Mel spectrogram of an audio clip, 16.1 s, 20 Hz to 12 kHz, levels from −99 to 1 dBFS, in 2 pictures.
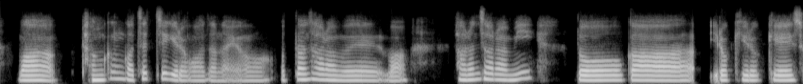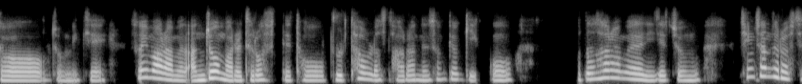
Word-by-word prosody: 막 190 -1 +4 0.2
당근과 205 +2 0
채찍이라고 195 -6 -2
하잖아요. 180 +1 -5
어떤 220 +4 0
사람은 185 -4 +1
막 200 - -3 0.5
다른 210 +1 +1
사람이 225 +3 0 0.4
네가 190 -1 +5
이렇게 195 +1 -1
이렇게 190 0 +1
해서 175 -2 +1
좀 180 -3 -7
이렇게 180 0 -7 0.2
소위 300 +1 -1
말하면 215 -10 +3
안 185 +2 +3
좋은 275 0 +5
말을 180 -3 +2
들었을 195 +2 -3
때 180 - -4
더 185 -2 -3
불타 200 +6 -2
올라서 205 -4 -1
잘하는 190 0 -3
성격이 220 -2 -6
있고 190 +3 -4 0.6
어떤 230 +3 -1
사람은 255 -7 +2
이제 185 +1 -1
좀 185 0 -4 0.4
칭찬 330 +1 -2
들었을 270 -8 0
195 Hz, 295 characters per minute, -22 LUFS, 185-220 Hz, 0.6 s, 네가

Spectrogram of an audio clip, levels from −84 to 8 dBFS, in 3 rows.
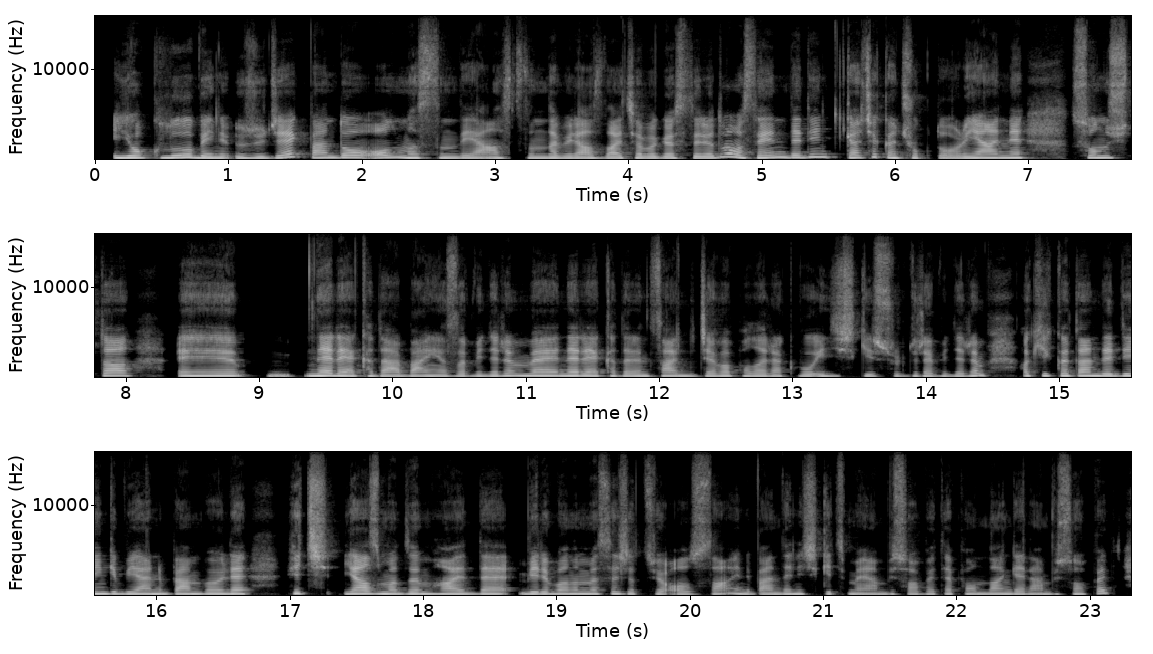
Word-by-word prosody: yokluğu 220 +3 +3
beni 185 -3 +2
üzecek. 185 - 0
Ben 245 +1 0
de - - +1
o - - +2
olmasın 210 -7 0
diye 90 -1 0
aslında 175 +2 -1
biraz 180 -1 0
daha 175 0 +3
çaba 185 0 -1
gösteriyordum 190 - -1
ama 290 -7 +2
senin 250 +4 +1
dediğin 285 +3 0
gerçekten 235 0 0
çok 185 -1 -6
doğru. 185 - -1
Yani 210 +2 +3 0.3
sonuçta, 235 +1 0 0.3
eee, 215 0 +4 0.3
ı - - -5 0.2
nereye 215 -2 +6
kadar 175 -3 -1
ben 175 -1 0
yazabilirim 180 +6 -1
ve 215 -1 +3
nereye 205 -2 +4
kadar, 185 -2 -3
hani, 180 -1 0
sadece 180 -4 -1
cevap 185 +3 -2
alarak 175 -1 -2
bu 180 +1 -3
ilişkiyi 170 +1 -3
sürdürebilirim? 170 - -3 0.3
Hakikaten 225 0 +1
dediğin 215 +2 +3
gibi, 200 -2 -1
yani, 195 -1 +2
ben, 200 0 +2
böyle, 200 +1 +2 0.3
hiç 255 -2 +1
yazmadığım 205 -2 +3
hâlde 195 0 +1
biri 205 0 +1
bana 205 +1 +1
mesaj 205 0 0
atıyor 180 -2 -6
olsa, 170 +3 -5
hani, 200 -8 -4
benden 180 +2 -1
hiç 180 - -3
gitmeyen 180 -3 -5
bir - - -7
sohbet, 175 +1 -7
hep 190 0 -7
ondan 180 0 -2
gelen 180 -1 -3
bir 165 - -10
sohbet, 185 - -6
195 Hz, 160 wpm, -21 LUFS, 180-220 Hz, 0.3 s, nereye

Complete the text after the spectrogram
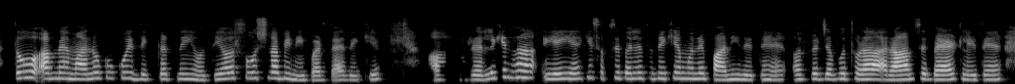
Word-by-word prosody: तो 290 +2 +2
अब 265 -2 +6
मेहमानों 260 -1 +2
को 285 0 -11
कोई 285 0 -4
दिक़्क़त 235 +1 -5
नहीं 245 -1 -3
होती 210 +2 -5
है 250 - +1
और 270 +2 +1
सोचना 285 +1 -1
भी 270 -1 -3
नहीं 205 -3 -3
पड़ता 200 +1 -4
है - - -2
देखिए। 210 +4 -8 0.5
और 215 - 0 0.4
लेक़िन 285 +6 -3
हाँ, 310 -2 +5
यही 250 +1 +1
है 255 +1 -1
कि 300 +2 -10
सबसे 285 0 -9
पहले 270 0 -2
तो 265 -2 -11
देखिए 270 +1 -3
हम 265 - -2
उन्हें 260 0 0
पानी 225 +1 +4
देते 220 0 -3
हैं 215 0 -4
और 230 - -2
फ़िर 250 +1 -3
जब 240 -1 -2
वो 255 - 0
थोड़ा 235 -1 +5
आराम 220 +1 +6
से 250 - 0
बैठ 230 +1 +3
लेते 220 -1 -3
हैं 220 +1 -2
245 Hz, 240 wpm, -23 LUFS, 225-275 Hz, 0.5 s, अब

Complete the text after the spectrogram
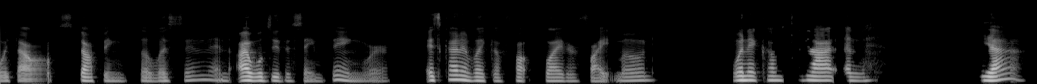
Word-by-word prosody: without 80 -1 -3
stopping 165 -2 -2
to 85 - -4
listen, 185 - -7
and 180 -4 -8
I 185 +2 +8
will 180 0 +4
do 170 0 -2
the 165 0 -10
same 155 -1 -11
thing 190 -6 -4
where 165 -2 -12 0.4
it's 190 +1 0
kind 220 -1 +4
of 185 - +2
like 170 -2 -1
a 160 - -7
fal 165 +2 -6
flight 165 -1 -2
or 155 0 -9
fight 145 -1 -6
mode 185 +2 -5 0.8
when 195 +1 +7
it 190 -1 +3
comes 190 -1 -1
to 190 - -14
that, 185 -1 +6
an 175 -1 -4 1.1
Yeah. 195 +5 +5
175 Hz, 170 wpm, -25 LUFS, 160-190 Hz, 1.1 s, I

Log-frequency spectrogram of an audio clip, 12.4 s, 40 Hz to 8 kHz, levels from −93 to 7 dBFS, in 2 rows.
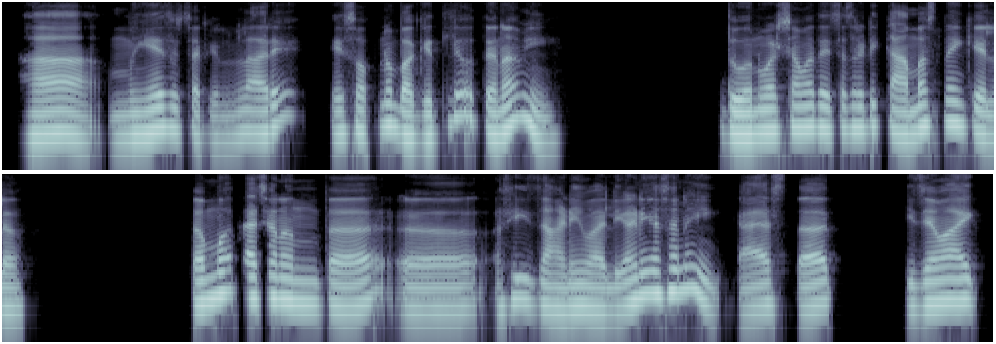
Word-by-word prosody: हां, 120 0 +3 0.3
मी 120 +1 0
हेच 145 +2 +4
विचार 130 -4 -3
केला. 110 -1 -10
म्हटलं, 130 +3 -3
"अरे! 140 +5 +2 0.3
हे 125 - 0
स्वप्न 135 +5 -1
बघितले 115 - 0
होते 180 - 0
ना 150 +7 +4
मी? 165 - 0 1.2
2 120 +1 +5
वर्षामध्ये 145 +3 +2
ह्याच्यासाठी 145 +2 -1
कामच 135 +5 +2
नाही 175 -1 +2
केलं." 115 -6 0 1.1
तर 135 - +5
मग 175 +6 +3
त्याच्यानंतर 135 -5 +1 0.2
अ, 110 +1 -2
अशी 150 +4 -3
जाणीव 120 0 +1
आली. 115 +2 0
आणि 160 +7 +3
असं 195 +2 +3
नाही, 190 - 0
काय 115 +3 -1
असतं, 125 +1 0
की 125 -2 -14
जेव्हा 140 +3 +3
एक 145 -1 +1
130 Hz, 165 wpm, -22 LUFS, 120-150 Hz, 1.2 s, 2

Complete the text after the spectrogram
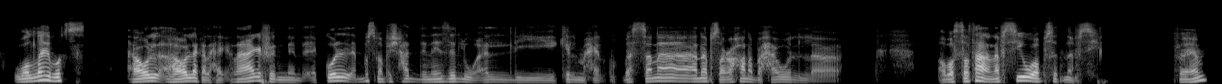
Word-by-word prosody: والله 145 +11 +5
بُصّ، 165 -2 0 0.5
هاقول 135 +6 +5
لَ - - -2
هاقول 125 +4 +4
لّك 155 - +1
على 100 -1 -4
حاجة، 100 - -8
أنا 120 +2 -3
عارف 160 +3 +4
إن 110 -4 -5
ن 95 - -12
كلّ 165 0 +2
بُصّ 145 +2 -7
ما 125 - -6
فيش - - -3
حد 130 -4 -8
نازل 130 +3 -5
وقال 110 -1 -8
لي 100 -4 -12
كلمة 105 +2 -10
حلوة، - - -8
بس - - -7
أنا 145 -1 +2
أنا 145 +1 +1
بصراحة 110 +2 -3
أنا 135 -2 -2
باحاول 110 -6 -7 1.3
أبسَّطها 140 +5 +4
على 130 -5 +3
نفْسي 180 +7 +2
وأبسِط 155 -6 +4
نفْسي، - - -8 0.8
فاهم؟ 130 +11 -2
125 Hz, 165 wpm, -24 LUFS, 110-150 Hz, 1.3 s, والله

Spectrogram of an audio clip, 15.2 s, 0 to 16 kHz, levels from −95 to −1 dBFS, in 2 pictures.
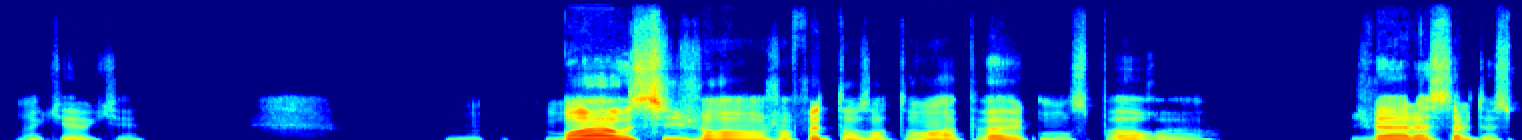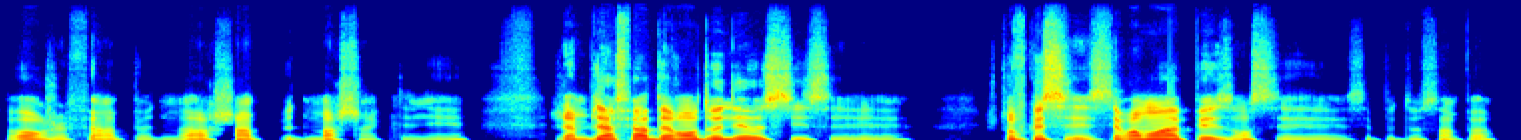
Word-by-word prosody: OK, 185 -4 -17
OK. 130 +1 -22 1.6
Mmh. 125 -5 -31 0.3
Moi 190 +8 +7
aussi 160 +6 0
j'en 130 -4 -5
j'en 130 0 -13
fais 180 +7 -3
de - - -17
temps 150 -4 -13
en 135 - -12
temps 140 +3 -10
un 115 - -7
peu 130 +3 -15
avec 125 -1 -4
mon 120 -1 -23
sport, 125 -2 -12
heu, 105 -1 -23 0.8
je 115 0 -29
vais 115 - 0
à 110 0 +2
la 115 0 -2
salle 120 +1 -6
de 120 -1 -19
sport, 135 +4 -4
je 120 -2 -12
fais 115 0 -9
un 115 0 -7
peu 115 +3 -24
de 120 - -29
marche, 130 +3 -8
un 115 - 0
peu 120 - -15
de 125 +1 -25
marche 120 +2 -7
inclinée 120 +4 -22 0.4
j'aime 125 +1 +1
bien 200 +9 +6
faire 215 -2 +5
des 150 - +6
randonnées 155 +5 +4
aussi 150 -5 -1
c'est 120 -3 -15 0.4
je - - -35
trouve 185 -1 -1
que 165 -3 +4
c'est 125 -4 -2
c'est 115 +5 -2
vraiment 155 +6 +6
apaisant 135 -3 +2
c'est 115 -4 -15
c'est 130 +2 -25
plutôt 140 +4 -24
sympa. 130 -4 -14
130 Hz, 215 wpm, -21 LUFS, 120-150 Hz, 1.6 s, Moi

